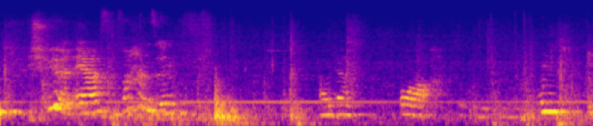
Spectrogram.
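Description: Footsteps thud on a wooden stage.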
